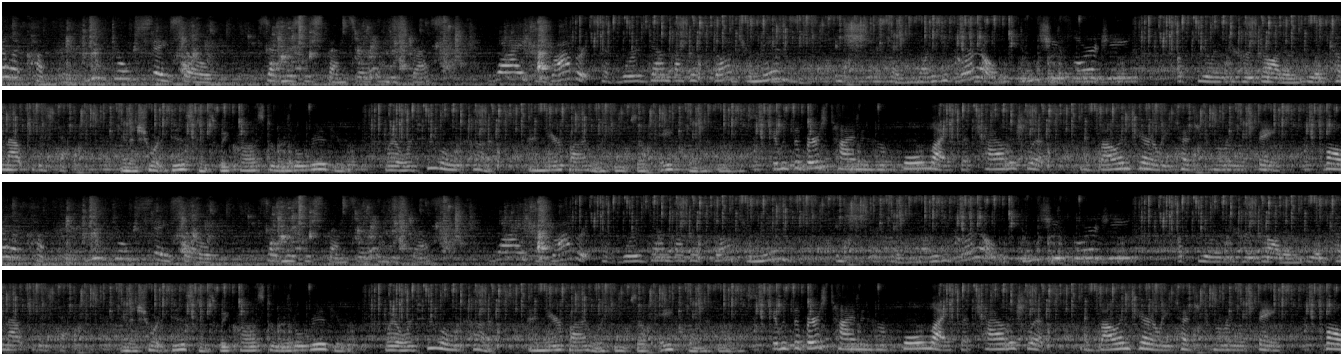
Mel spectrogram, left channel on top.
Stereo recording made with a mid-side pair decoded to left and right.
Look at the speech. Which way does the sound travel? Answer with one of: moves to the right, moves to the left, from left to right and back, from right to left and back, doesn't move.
moves to the right.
